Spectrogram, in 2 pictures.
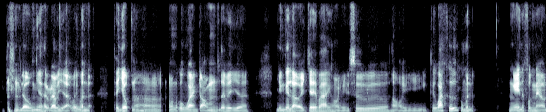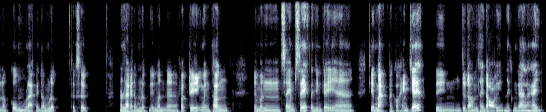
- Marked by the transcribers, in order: laugh; tapping; other background noise
- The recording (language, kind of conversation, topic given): Vietnamese, podcast, Bạn thường xử lý những lời chê bai về ngoại hình như thế nào?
